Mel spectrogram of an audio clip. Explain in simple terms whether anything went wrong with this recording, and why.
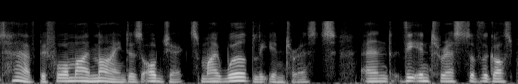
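Nothing stood out as wrong when listening to this speech recording; it sounds the way an ordinary internet call normally does.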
